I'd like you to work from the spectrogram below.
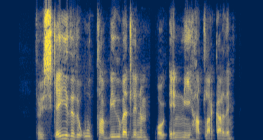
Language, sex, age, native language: Icelandic, male, 40-49, Icelandic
